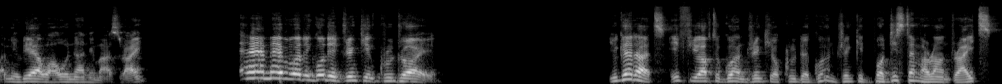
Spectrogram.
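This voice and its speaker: A Nigerian man in his forties giving an impassioned political monologue, emphatic and rhetorical, jumping between loud outbursts and quiet asides. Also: mid-range voice. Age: 40s. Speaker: political commentator.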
